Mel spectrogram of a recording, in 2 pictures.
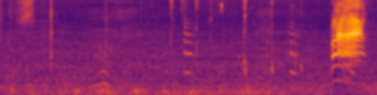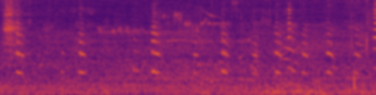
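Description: A flock of waterfowl calling over and over, short falling calls about twice a second. About halfway through there is one loud, high-pitched cry, much louder than the calls.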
